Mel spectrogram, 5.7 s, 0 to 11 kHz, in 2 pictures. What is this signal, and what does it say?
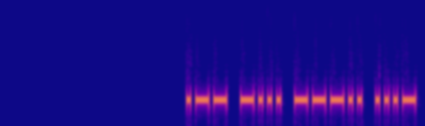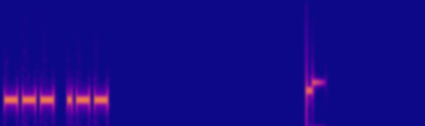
Morse code, heard as a keyed tone, about 40 wpm, 700 Hz. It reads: WB8VOW
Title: USA Call Signs - 6 Characters - 2x Character Spacing - 40wpm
